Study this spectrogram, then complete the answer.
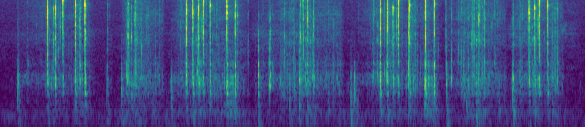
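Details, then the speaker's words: Steering clock spring with airbag and wheel off, turned by hand with microphone close: bursts of dry plastic clicking and rattle instead of smooth rotation; faulty clock spring suspected. "I hope you have heard that small rattle there. It shouldn't be doing in that way. It should be nice and smooth."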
